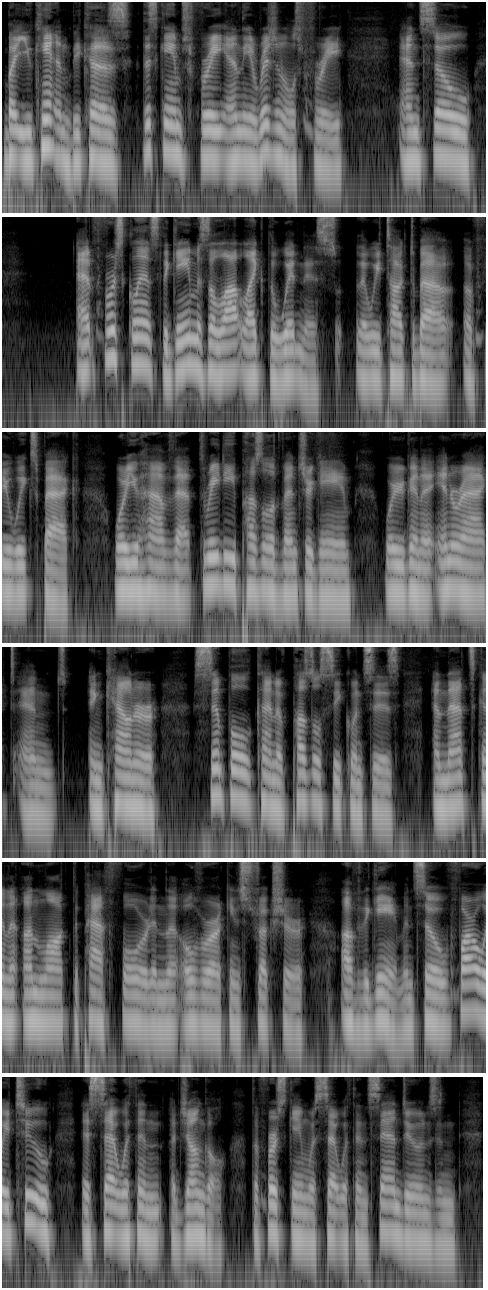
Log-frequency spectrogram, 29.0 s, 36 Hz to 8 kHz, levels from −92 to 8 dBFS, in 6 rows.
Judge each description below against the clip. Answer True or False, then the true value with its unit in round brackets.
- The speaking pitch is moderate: False (130 Hz)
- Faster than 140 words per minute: True (180 wpm)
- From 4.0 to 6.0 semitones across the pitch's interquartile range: False (3.2 semitones)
